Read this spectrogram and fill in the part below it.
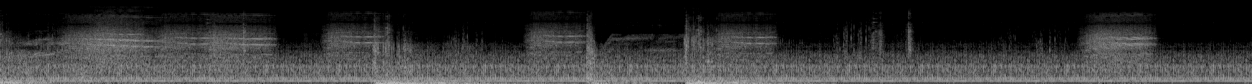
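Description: A paintball gun fires in quick pops.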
